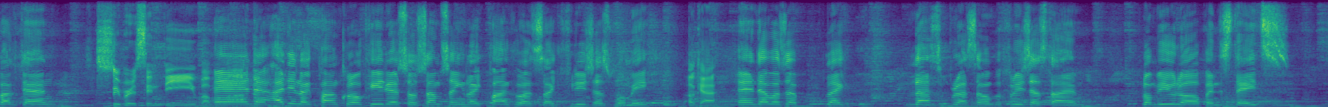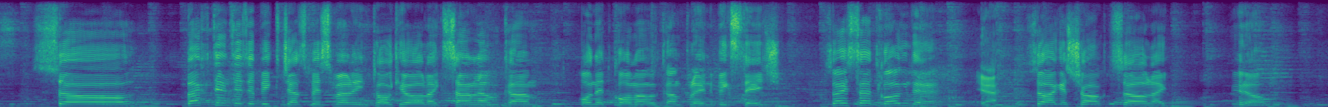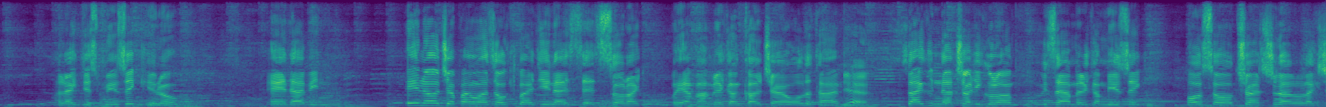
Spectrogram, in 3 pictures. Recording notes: Recorded on November 21, 2018 at Kinfolk 90 in Brooklyn, NY. Basslines & Banter is a visual podcast that is recorded live at the party which shares the same name.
